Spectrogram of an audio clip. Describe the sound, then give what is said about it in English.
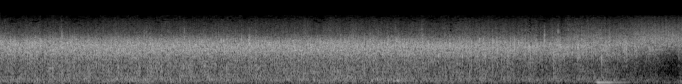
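Steady, heavy rain falling outside hisses continuously, a dense wash of patter that stays even throughout, with no voices and no breaks. “Besides raining outside, the museum was the nearest place to go.”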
